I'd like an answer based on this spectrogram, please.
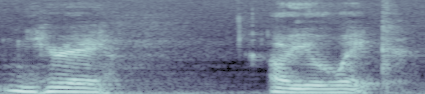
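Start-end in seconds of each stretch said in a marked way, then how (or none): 1.4-2.0 stern tone, lower. Voicing a voice heard in the character's head: stern voice. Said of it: "It's a stern voice just starts talking".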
